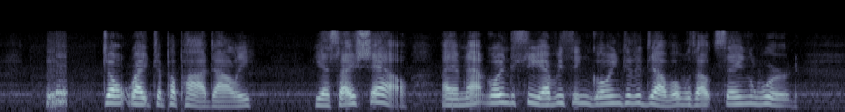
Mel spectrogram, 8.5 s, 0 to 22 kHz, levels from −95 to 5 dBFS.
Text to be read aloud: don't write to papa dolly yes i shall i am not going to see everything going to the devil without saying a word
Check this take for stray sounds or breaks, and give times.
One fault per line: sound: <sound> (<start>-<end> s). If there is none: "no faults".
sound: laugh (0.5-0.7 s)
